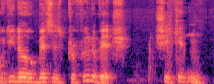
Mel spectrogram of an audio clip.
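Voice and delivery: hushed, gossipy half-whisper. Retelling what the ladies at the cafe bar say: imitating a half-whisper. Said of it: "they whisper".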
